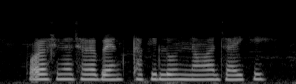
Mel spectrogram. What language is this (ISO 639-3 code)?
ben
